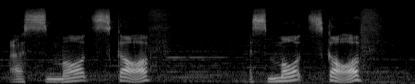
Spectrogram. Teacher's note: You don't pronounce the letter R. Neither in smart nor in scarf.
